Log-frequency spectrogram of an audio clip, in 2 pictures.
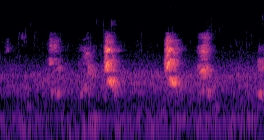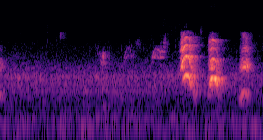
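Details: Call ducks at a spray pool give loud, nasal, harmonic quacks in uneven bursts: scattered single calls early on, then a quick run of four near the end, with little background noise between.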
